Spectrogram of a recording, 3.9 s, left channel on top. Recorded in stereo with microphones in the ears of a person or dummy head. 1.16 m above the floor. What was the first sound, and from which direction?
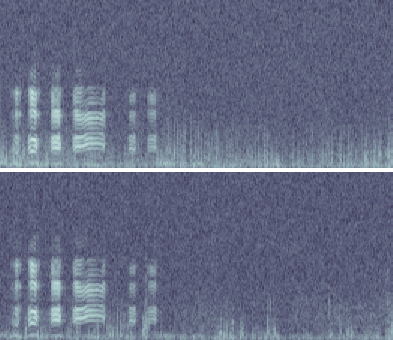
Laughter, 5° right (ahead or behind).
